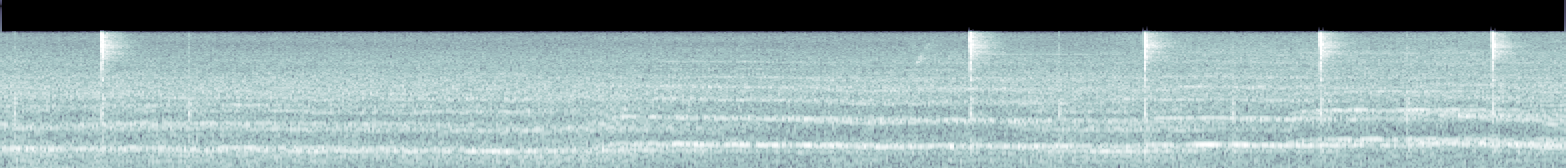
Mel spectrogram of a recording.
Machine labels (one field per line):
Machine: valve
